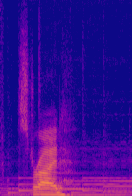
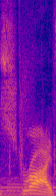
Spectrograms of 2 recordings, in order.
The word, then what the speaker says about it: Stryd: brands out there beyond stride so stride is spelled st are yd and does it help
